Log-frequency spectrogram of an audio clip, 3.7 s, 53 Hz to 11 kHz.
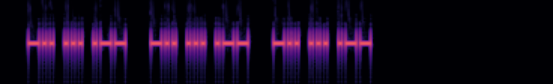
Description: Morse code, heard as a keyed tone, about 49 wpm, 700 Hz. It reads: DSW DSW DSW
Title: Abbreviations Repeated 3x - 50wpm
